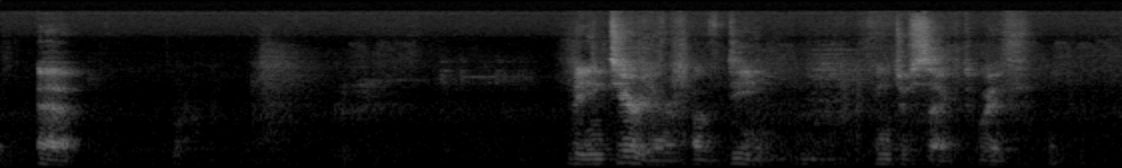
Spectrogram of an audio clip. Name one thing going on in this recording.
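A young man speaks calmly, as if lecturing.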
